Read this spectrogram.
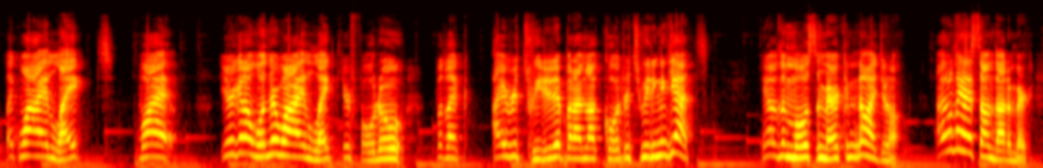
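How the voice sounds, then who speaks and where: A young woman from the Philippines chats casually on a livestream as a VTuber, her high voice bright and forceful. She rambles on with constant fillers and swears often.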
